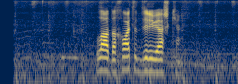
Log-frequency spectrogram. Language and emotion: Russian, neutral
